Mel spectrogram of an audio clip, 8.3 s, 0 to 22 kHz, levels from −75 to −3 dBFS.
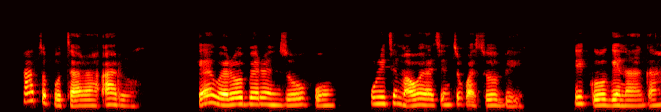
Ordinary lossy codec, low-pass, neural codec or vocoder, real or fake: none; none; none; real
